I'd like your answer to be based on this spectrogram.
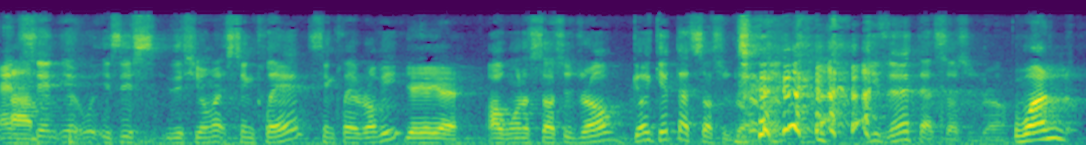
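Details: Adult male speaker; speech.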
